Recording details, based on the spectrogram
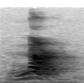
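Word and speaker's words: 那儿: voy hacia allá nar y es importante ver que acá es el tono descendente que es nar porque es importante porque nar significa allá yo voy allá ahora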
